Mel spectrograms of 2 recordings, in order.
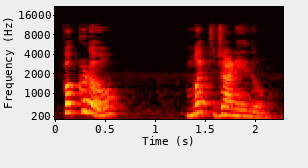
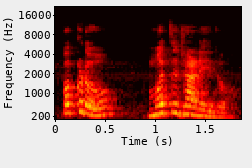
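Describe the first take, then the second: First: There is a pause right after 'pakdo'. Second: The same.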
